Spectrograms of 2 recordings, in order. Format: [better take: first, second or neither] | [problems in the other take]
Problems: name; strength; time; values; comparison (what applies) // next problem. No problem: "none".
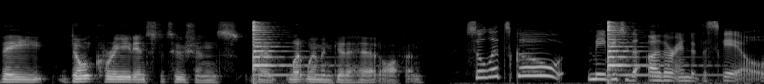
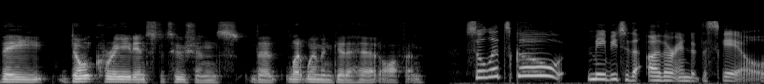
second | background sound (Bowed string instrument); 2 dB above the speech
